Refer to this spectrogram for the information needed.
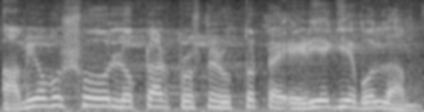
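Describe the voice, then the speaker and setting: A man narrating a detective story in the first person, in a measured, suspenseful storytelling manner. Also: fairly high pitch, lively intonation, a little mellow, big-room sound, slight background noise.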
